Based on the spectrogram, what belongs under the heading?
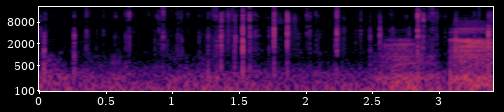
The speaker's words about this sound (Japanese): あなたにとっては暖炉の音はどう聞こえますか？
